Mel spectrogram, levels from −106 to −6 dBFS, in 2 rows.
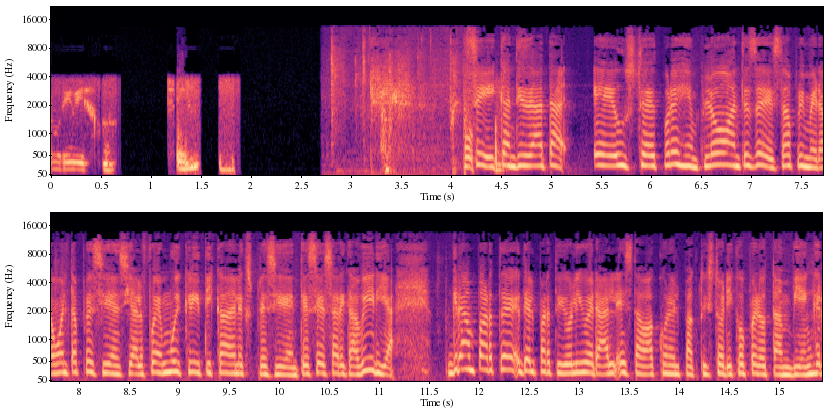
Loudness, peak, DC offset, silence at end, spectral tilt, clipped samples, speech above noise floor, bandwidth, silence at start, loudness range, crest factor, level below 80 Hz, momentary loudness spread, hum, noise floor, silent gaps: -19 LUFS; -4 dBFS; under 0.1%; 0 s; -4.5 dB/octave; under 0.1%; 65 dB; 13.5 kHz; 0 s; 5 LU; 14 dB; -56 dBFS; 9 LU; none; -84 dBFS; none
